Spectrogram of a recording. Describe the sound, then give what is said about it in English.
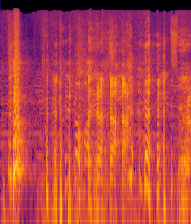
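A dog barks sharply a few times, the short yaps mixed in among people talking and chuckling. “can you make him bark?”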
